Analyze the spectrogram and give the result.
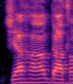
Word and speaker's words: Jahan Dotson: He's going to have Jahan Dotson.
